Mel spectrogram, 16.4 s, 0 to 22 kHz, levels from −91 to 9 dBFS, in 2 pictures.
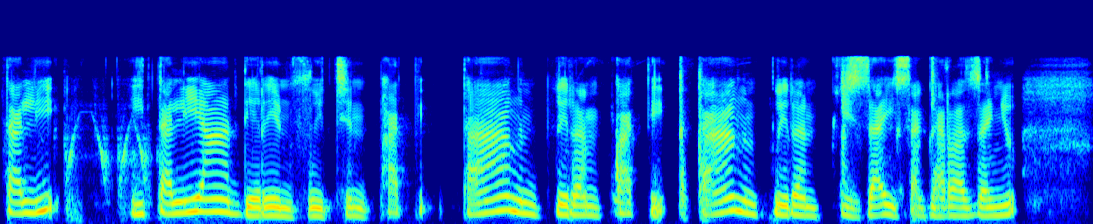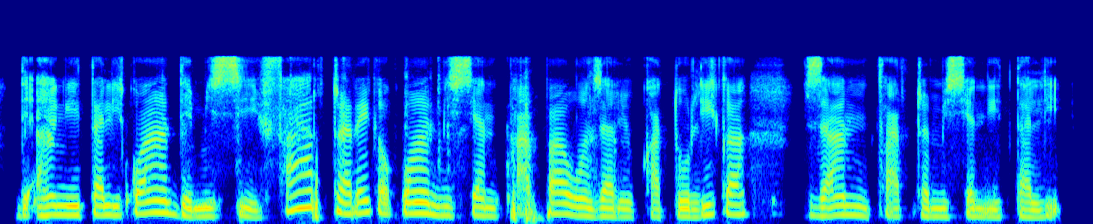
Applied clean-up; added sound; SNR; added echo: neural mask model Resemble Enhance denoiser.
